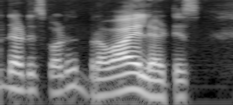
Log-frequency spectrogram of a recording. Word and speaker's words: Bravais: एक लैटिस हमारे सिलेबस में है, that is called ब्रवाई lattice. Spelling BRAVAIS है, लेकिन ब्रवाई बोलते हैं।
